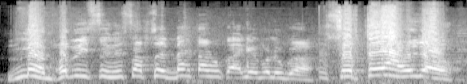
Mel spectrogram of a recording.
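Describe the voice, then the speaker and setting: A man's voice: very high voice, animated, fairly quick. A man voicing a determined, loyal, hot-headed young male ninja in an anime fan dub, earnest and emphatic. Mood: fiery, determined.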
